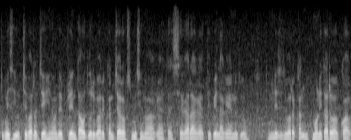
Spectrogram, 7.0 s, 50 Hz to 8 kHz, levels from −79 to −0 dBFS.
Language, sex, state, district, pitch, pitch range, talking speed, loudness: Chakma, male, Tripura, Dhalai, 115 Hz, 110-120 Hz, 205 wpm, -17 LUFS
